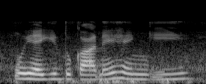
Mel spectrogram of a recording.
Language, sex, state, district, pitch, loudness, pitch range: Hindi, female, Rajasthan, Nagaur, 240 Hz, -19 LUFS, 235-255 Hz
